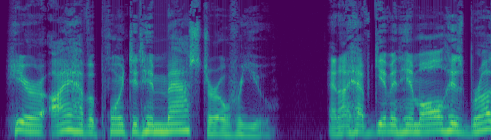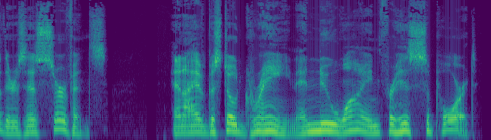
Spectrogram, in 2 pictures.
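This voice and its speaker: A man voicing an aged, trembling patriarch father in a dramatized scripture reading, with a slow, solemn, quavering delivery. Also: on the high side, no echo, studio quality, pitched above the performer's own voice. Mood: grave.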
